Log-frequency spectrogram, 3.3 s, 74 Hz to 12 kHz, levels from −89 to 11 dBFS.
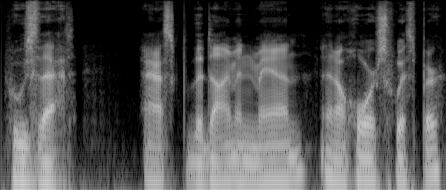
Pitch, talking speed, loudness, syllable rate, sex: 85 Hz, 180 wpm, -19 LUFS, 5.1 syllables/s, male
